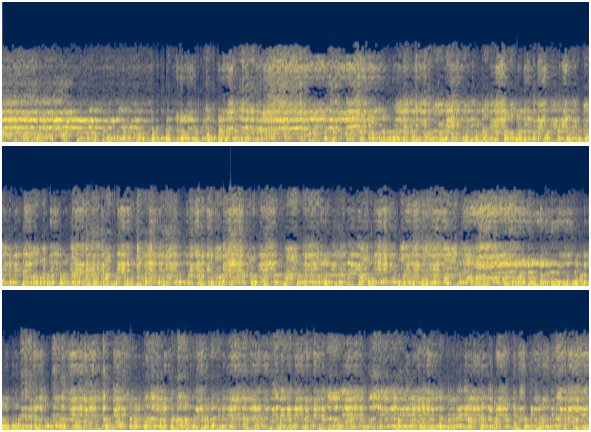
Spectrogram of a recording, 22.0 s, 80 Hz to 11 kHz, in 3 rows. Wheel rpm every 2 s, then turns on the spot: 160, 160, 180, 200, 200, 200, 200, 230, 230, 230, 230.
none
